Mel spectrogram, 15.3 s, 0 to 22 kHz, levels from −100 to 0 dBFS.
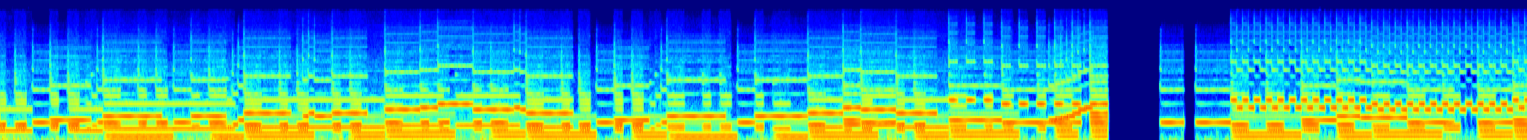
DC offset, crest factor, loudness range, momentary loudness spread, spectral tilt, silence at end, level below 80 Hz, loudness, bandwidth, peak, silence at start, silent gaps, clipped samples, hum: under 0.1%; 16 dB; 1 LU; 4 LU; -8 dB/octave; 0 s; -44 dBFS; -23 LUFS; 11.5 kHz; -6 dBFS; 0 s; 11.09-11.60 s, 11.85-11.95 s; under 0.1%; none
